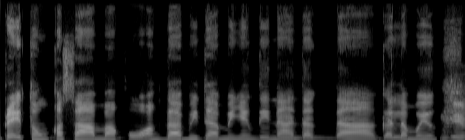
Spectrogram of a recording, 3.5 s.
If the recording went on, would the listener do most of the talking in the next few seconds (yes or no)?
no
